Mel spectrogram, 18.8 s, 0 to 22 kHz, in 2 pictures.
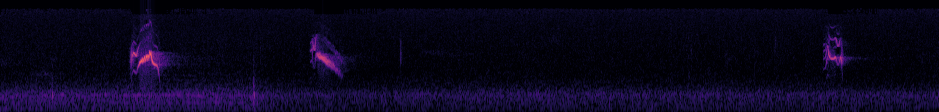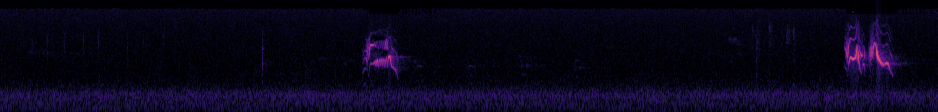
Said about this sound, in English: Birds foraging right now and swallowing a large caterpillar. Took the caterpillar and whacked it against the branch about 3 times and then swallowed it.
